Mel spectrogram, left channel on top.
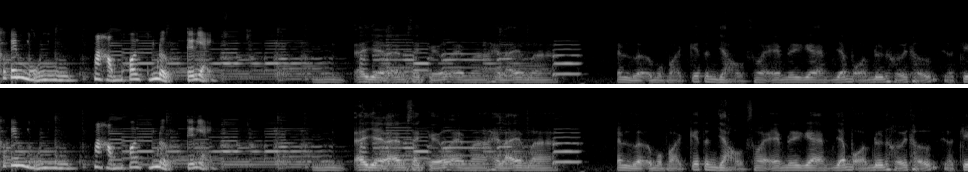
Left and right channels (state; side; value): normal; both; correlation 0.65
